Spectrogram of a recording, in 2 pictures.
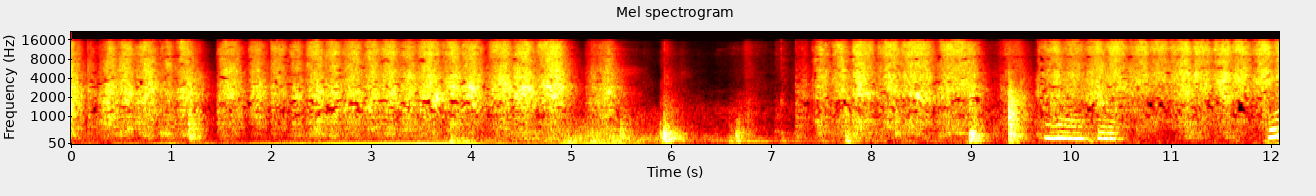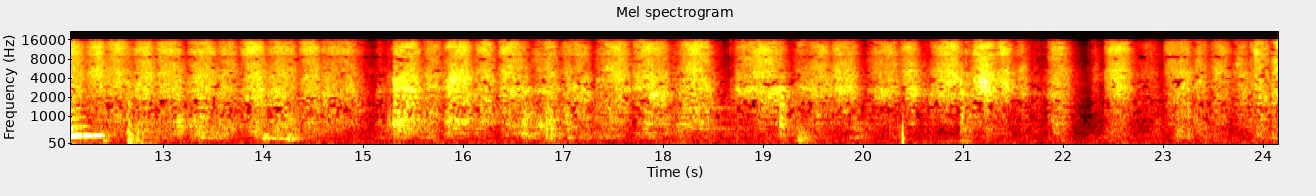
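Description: A cloth wipes and squeaks against a glass door pane.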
